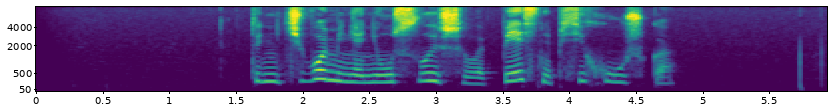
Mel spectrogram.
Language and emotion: Russian, angry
